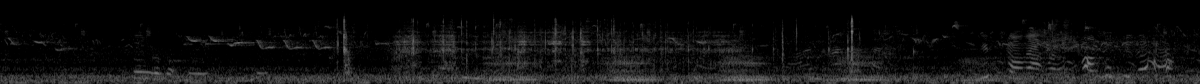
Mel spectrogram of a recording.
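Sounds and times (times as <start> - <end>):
sharp click: 3.3 - 4.6.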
